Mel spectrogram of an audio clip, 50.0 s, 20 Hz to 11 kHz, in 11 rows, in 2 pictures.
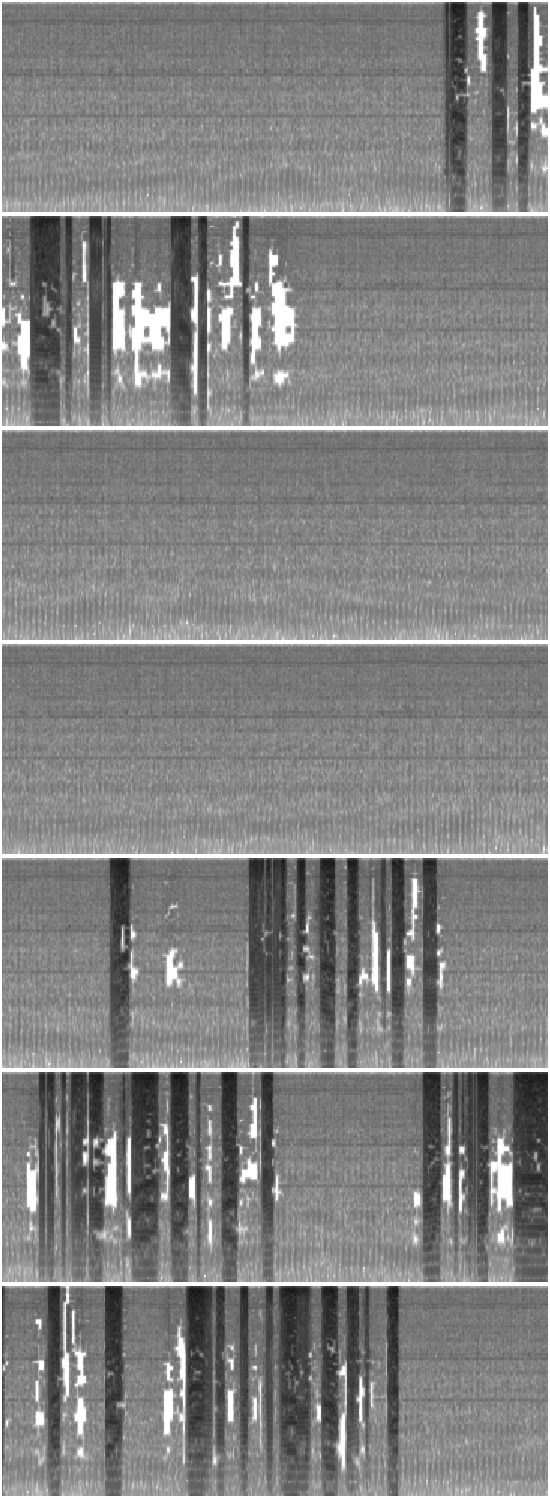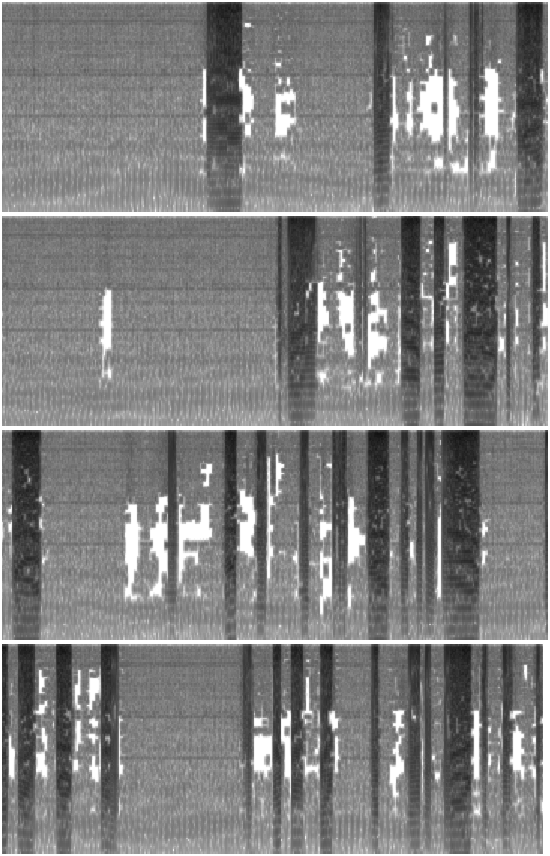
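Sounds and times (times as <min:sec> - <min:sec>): steady machine hum: 0:00.0 - 0:50.0
harsh loud bursts: 0:20.3 - 0:21.9, 0:23.0 - 0:25.1, 0:26.2 - 0:30.6, 0:33.6 - 0:33.9, 0:35.0 - 0:36.4, 0:42.0 - 0:46.5, 0:47.5 - 0:50.0.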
